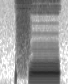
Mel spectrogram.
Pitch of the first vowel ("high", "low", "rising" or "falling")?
high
